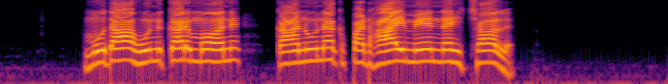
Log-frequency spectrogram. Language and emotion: Maithili, neutral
